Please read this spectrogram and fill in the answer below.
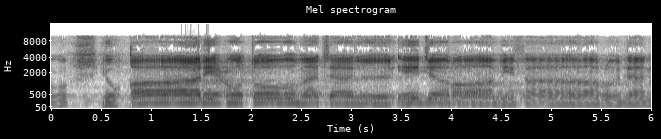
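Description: An Arabic nasheed: voices singing long, wavering drawn-out notes over a steady low drone, with no words clearly sung.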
